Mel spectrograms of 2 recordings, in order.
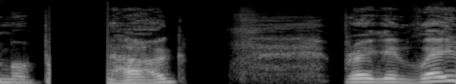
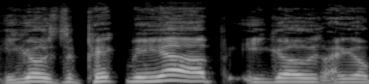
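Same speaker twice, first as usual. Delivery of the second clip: ordinary talk, nothing marked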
